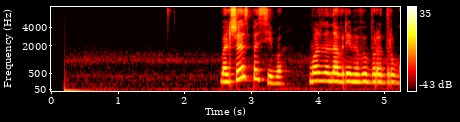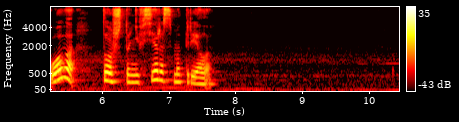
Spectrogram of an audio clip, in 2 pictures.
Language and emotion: Russian, positive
